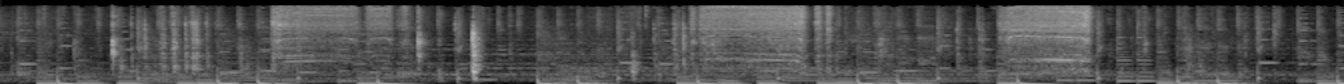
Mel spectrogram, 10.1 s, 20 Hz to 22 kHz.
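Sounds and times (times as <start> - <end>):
background music with bass beat: 0.0 - 10.0
power drill running: 5.3 - 6.2, 7.5 - 8.2.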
